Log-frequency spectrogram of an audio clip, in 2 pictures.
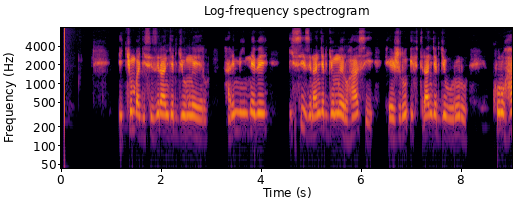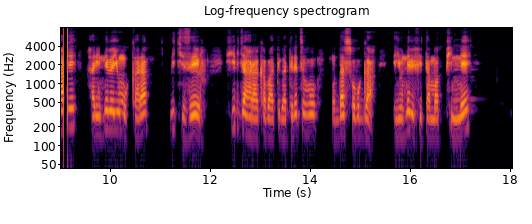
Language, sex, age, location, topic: Kinyarwanda, male, 25-35, Kigali, health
